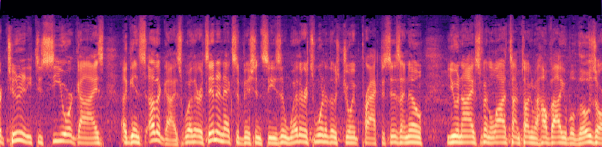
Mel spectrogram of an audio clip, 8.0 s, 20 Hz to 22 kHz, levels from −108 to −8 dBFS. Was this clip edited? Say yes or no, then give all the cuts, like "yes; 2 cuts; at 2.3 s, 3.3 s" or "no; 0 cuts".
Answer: no; 0 cuts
